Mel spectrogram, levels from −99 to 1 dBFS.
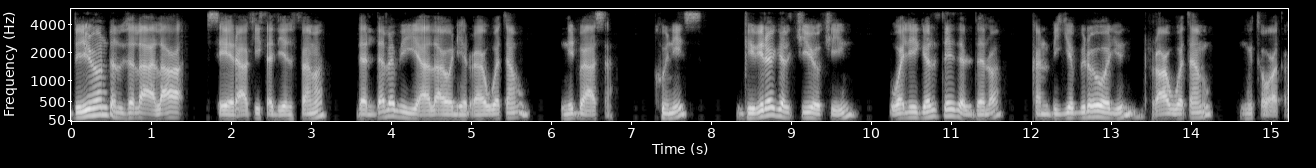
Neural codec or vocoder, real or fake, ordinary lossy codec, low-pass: codec, 24 kHz, 0.9 kbps, WavTokenizer, small release; fake; AAC, 48 kbps; 5.4 kHz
